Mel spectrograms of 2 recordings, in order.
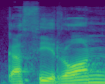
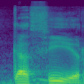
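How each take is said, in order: First: The word ends with a final 'n' sound. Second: The word ends on a drawn-out vowel. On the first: The speaker calls it wrong. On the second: The speaker calls it right.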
